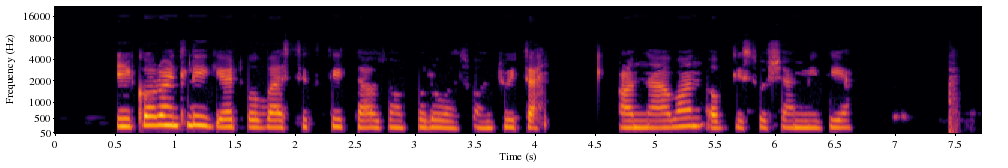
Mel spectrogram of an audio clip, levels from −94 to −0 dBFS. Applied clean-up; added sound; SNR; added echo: none; none; none; none.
